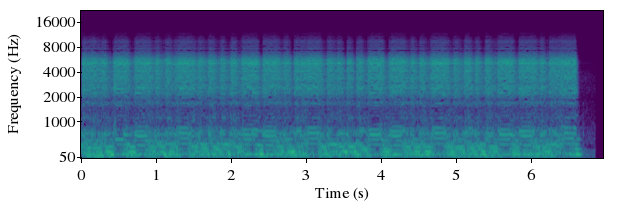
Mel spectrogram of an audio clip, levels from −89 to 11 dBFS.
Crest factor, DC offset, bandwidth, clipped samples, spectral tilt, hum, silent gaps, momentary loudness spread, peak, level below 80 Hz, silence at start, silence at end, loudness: 14 dB; under 0.1%; 11.5 kHz; under 0.1%; -3 dB/octave; none; none; 2 LU; -14 dBFS; -50 dBFS; 0 s; 0.25 s; -25 LUFS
